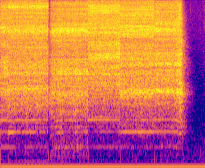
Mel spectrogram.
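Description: Small electric screwdriver driving the motherboard mounting screws into the case standoffs, its motor running with a faint steady whine in a few short spells and cutting off shortly before the end.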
